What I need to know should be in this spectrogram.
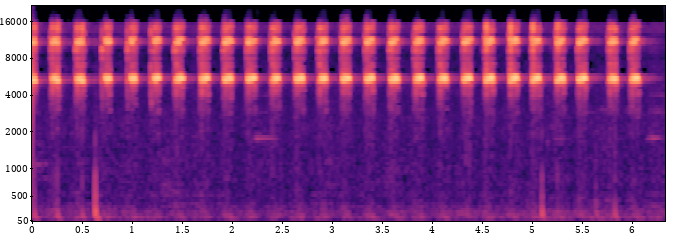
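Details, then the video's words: Cricket chirping, a recording offered as a way to drive rats away: short, high, pulsed chirps repeated steadily about four times a second, with a faint low rumble and a few soft knocks underneath. "suara jangkrik ampuh bisa mengusir tikus"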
